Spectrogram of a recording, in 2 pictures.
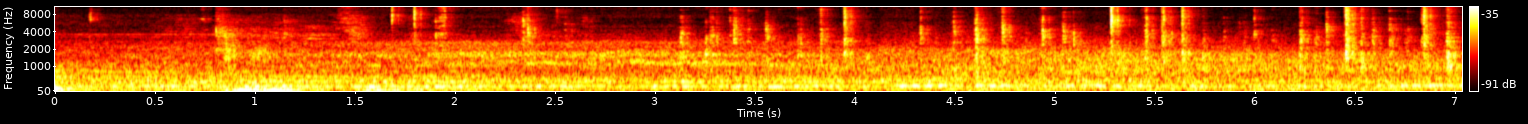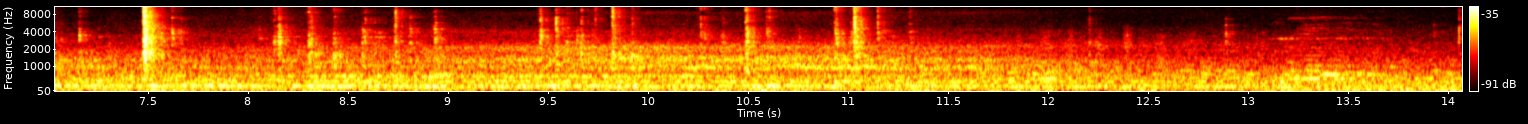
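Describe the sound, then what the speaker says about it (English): Quiet typing on a computer keyboard, a steady run of soft clicks and taps with a few sharper keystrokes, heard alone at low level for several seconds. "I'm glad I didn't have to finish typing that sentence."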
